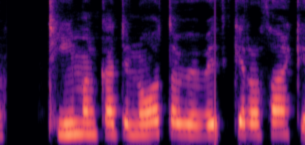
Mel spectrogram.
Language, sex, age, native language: Icelandic, male, 13, Icelandic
